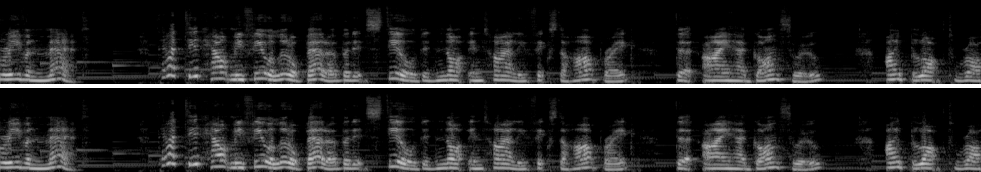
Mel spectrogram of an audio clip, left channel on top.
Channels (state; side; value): normal; both; correlation 0.61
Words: even met. That did help me feel a little better, but it still did not entirely fix the heartbreak that I had gone through. I blocked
